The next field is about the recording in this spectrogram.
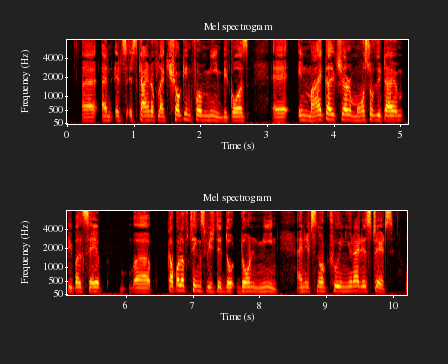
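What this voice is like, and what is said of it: British-influenced non-native English accent. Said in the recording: “people can tell a bit from your accent that you grew up learning British English and not American English”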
